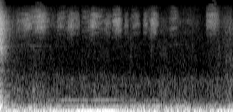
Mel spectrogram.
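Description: Marker pen writing on a whiteboard: faint, irregular scratchy strokes.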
